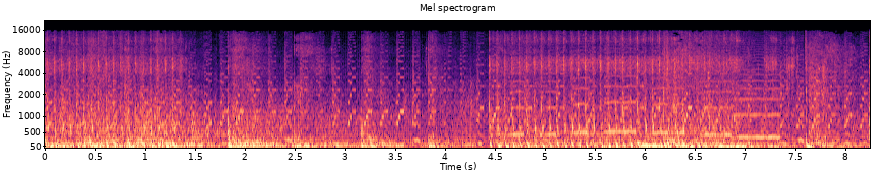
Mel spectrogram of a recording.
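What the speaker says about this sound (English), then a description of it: "Oh, they have a minigun!" A minigun firing in Fortnite, with a loud, dense stream of rapid shots and crashing impacts that continues throughout.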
